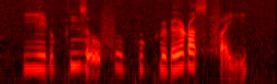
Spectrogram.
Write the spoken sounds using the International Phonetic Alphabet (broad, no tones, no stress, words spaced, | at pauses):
iːɽøkʷnzo̰ fo̤kʷekʷɽəɽø ɽøsˤfḭ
